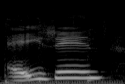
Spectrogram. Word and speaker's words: Asiahn: Her name is Asian, but it's spelled A-S-I-A-H-N, and it had five songs on there.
